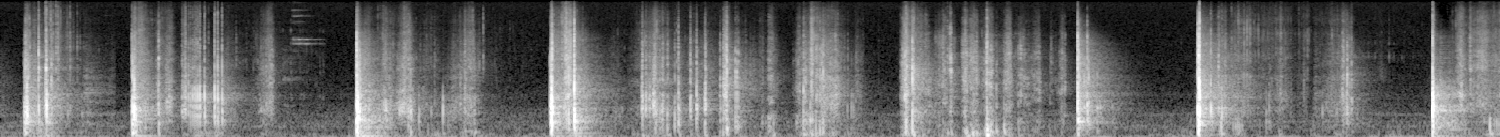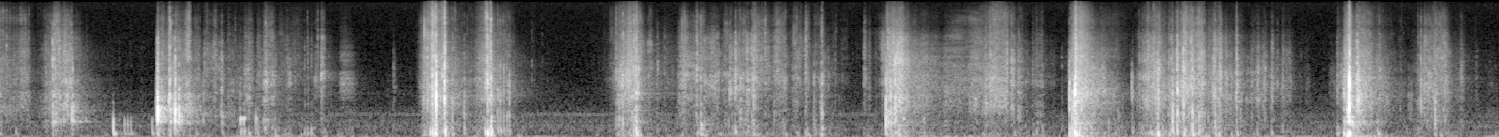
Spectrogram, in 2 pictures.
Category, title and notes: Sound effects > Objects / House appliances
Various sounds made from cardboard.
